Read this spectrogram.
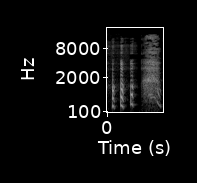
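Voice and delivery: short high giggle; embarrassed laugh. Real, not acted. Host laughs at her own odd pronunciation, giggling. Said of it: "私の発音がちょっとね、変ですけど".

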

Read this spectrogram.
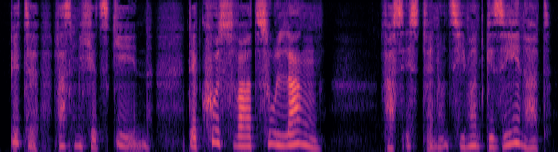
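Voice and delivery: high coquettish woman's voice. A narrator's reading. Woman teasing her lover, coquettish and high. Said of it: "Ihre Stimme klang ziemlich kokett".

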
